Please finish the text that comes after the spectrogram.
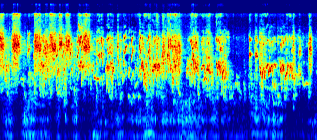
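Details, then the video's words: Pair of breeding budgerigars chattering loudly, layered squawky chirps and fast scratchy twitters filling the whole stretch with barely any silence. "Cute Budgies Chirping Sounds"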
